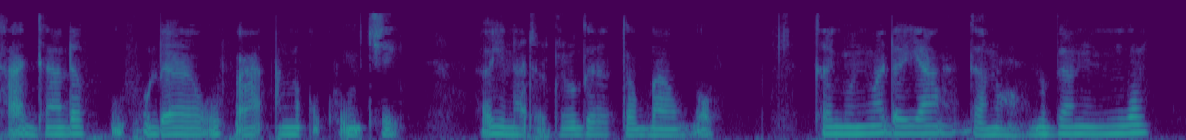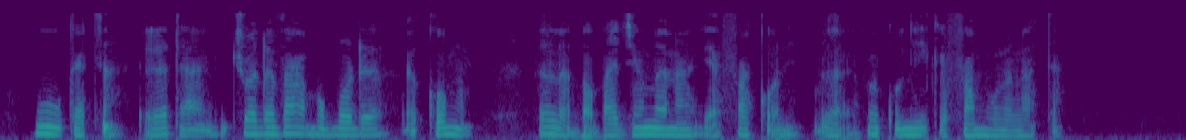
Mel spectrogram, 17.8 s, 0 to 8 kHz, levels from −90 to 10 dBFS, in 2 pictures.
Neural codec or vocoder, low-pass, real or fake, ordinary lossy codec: codec, 24 kHz, 1 kbps, SNAC; 7.2 kHz; fake; MP3, 24 kbps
